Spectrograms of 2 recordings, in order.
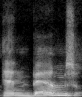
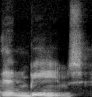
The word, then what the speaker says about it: NBEMS: For emergency communications, there is an alternative to WinLink, and I've heard this pronounced NBEMS or NBEAMS.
